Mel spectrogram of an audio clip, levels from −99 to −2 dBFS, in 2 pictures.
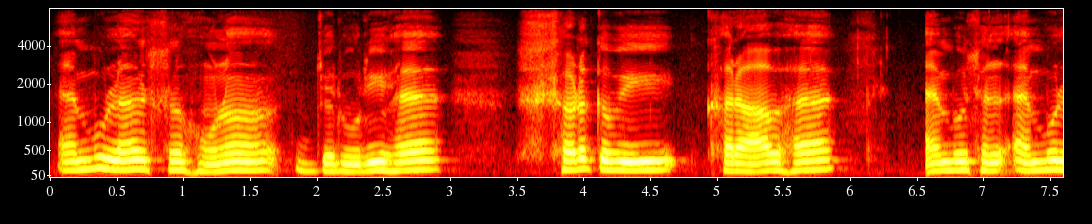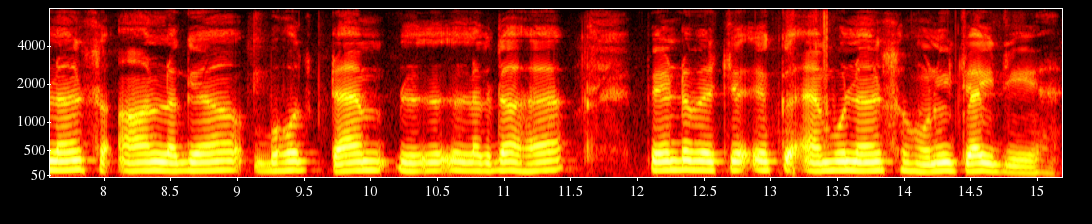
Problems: none marked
